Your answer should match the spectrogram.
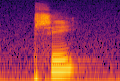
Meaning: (preposition) 1. at, during 2. into, around 3. by, with, over; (noun) dative/accusative/locative singular of pře; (verb) second-person singular imperative of přít
- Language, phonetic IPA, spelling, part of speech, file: Czech, [ˈpr̝̊ɪ], při, preposition / noun / verb, Cs-při.ogg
